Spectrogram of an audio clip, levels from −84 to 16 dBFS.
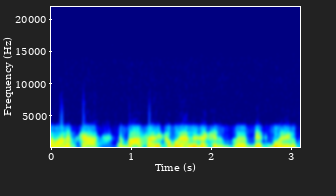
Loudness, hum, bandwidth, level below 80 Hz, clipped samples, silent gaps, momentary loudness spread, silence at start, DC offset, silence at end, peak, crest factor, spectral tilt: -22 LUFS; none; 5 kHz; -72 dBFS; under 0.1%; none; 5 LU; 0 s; under 0.1%; 0.05 s; -6 dBFS; 16 dB; -8.5 dB/octave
